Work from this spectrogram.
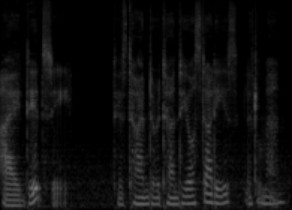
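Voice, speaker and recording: Proud aloof sorceress, creaky voice, archaic formal speech, cryptic, video game drama, faint ambient noise. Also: female voice, a bass voice, normal speed, fairly bright tone, full character voice. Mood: fond, wry. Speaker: sorceress advisor.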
